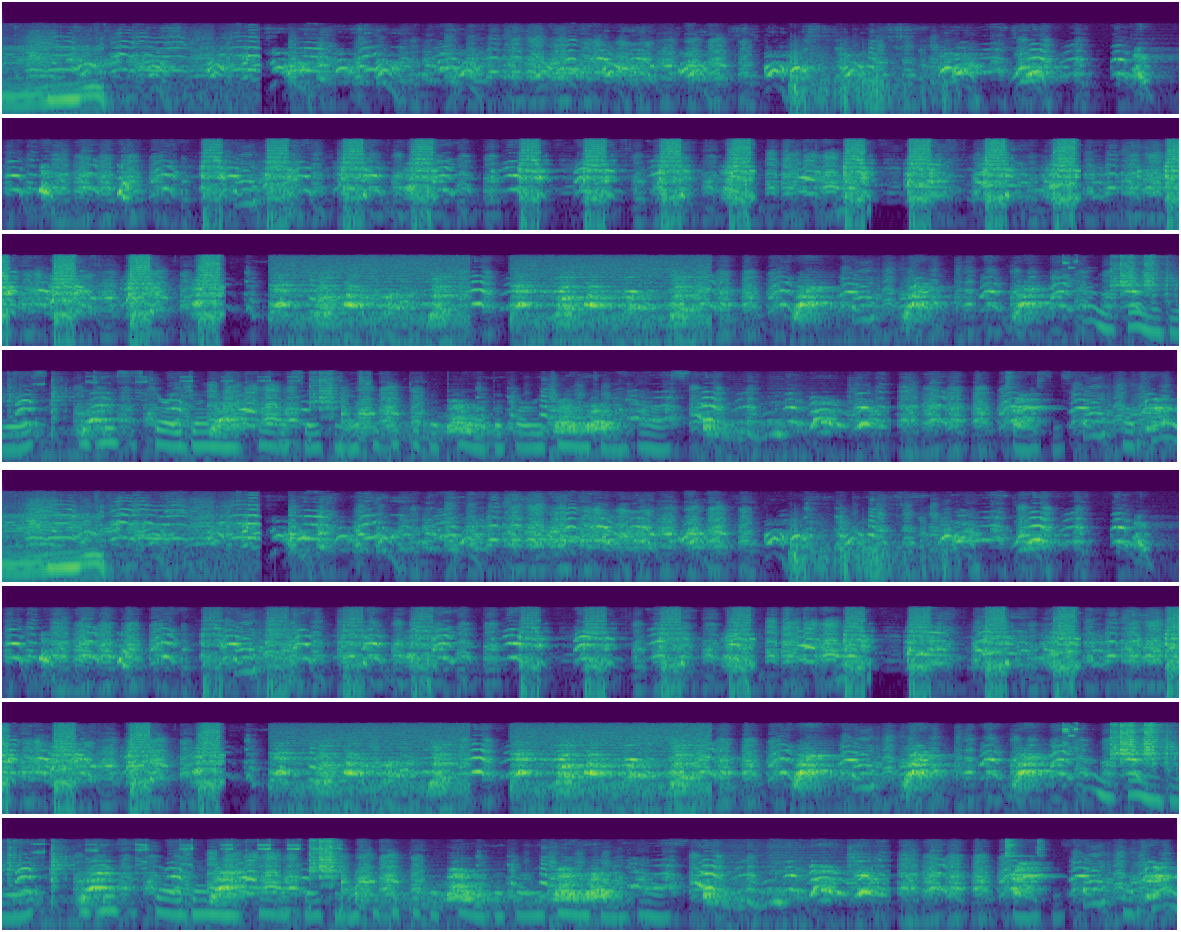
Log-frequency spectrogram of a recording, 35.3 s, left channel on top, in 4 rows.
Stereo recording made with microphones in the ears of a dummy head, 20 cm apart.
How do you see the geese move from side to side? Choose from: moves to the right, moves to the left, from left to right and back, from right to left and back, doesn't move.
doesn't move.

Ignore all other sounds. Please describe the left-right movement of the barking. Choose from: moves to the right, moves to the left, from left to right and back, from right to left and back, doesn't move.
moves to the right.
